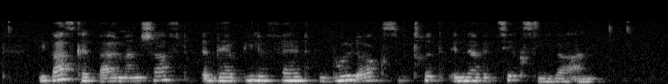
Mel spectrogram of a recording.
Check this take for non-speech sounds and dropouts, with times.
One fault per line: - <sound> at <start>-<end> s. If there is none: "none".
none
